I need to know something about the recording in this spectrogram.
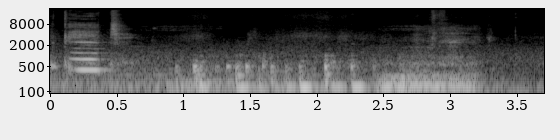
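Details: Wire-haired rescue dachshund grumbling after a bath as he is toweled off: a brief high whine, then a run of low, broken rumbling grumbles, with soft music in the background.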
